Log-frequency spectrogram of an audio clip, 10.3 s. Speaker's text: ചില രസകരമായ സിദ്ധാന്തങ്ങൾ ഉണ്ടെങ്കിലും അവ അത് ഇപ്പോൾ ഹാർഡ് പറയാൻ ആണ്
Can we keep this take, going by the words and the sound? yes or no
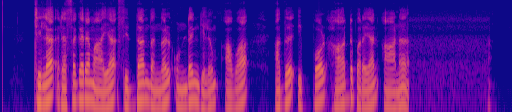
yes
